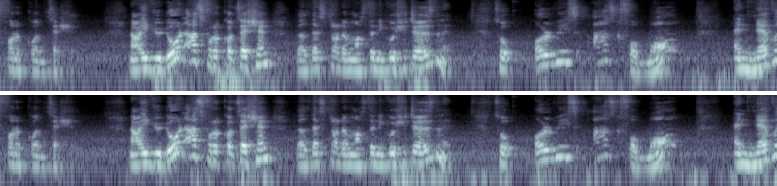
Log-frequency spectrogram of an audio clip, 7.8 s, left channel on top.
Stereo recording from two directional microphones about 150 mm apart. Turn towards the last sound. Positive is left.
turn(degrees=0)  # may be behind; listen again after turning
